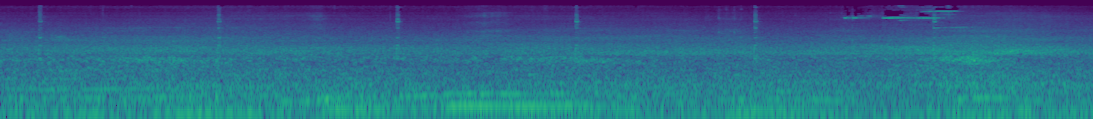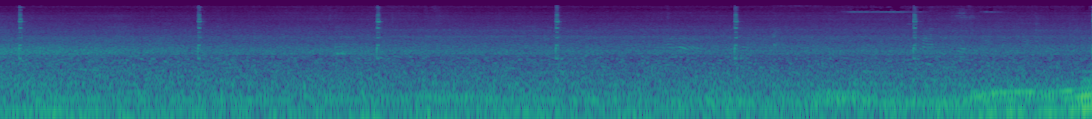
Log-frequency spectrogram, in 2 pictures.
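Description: City street traffic: cars passing through an intersection, a steady rumble of engines and tyres that swells and fades as vehicles go by.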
